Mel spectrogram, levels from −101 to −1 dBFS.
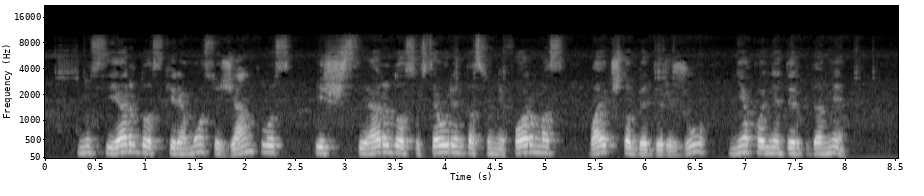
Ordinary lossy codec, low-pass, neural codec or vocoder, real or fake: MP3, 48 kbps; 9.9 kHz; none; real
